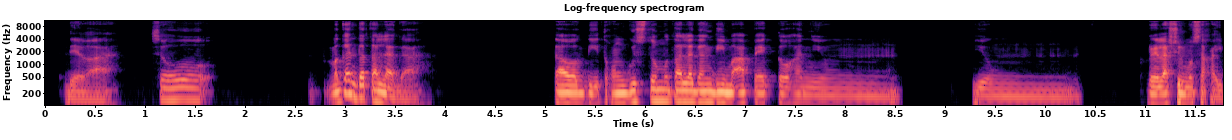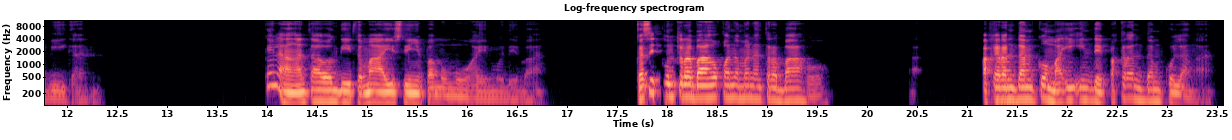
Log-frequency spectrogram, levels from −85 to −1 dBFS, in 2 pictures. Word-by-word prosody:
'Di 80 -1 -8
ba? 70 +2 -10 0.3
So, 145 - -10 1.6
maganda 165 - 0
talaga. 80 - -3 1.2
Tawag 110 -1 +3
dito, 105 +2 -7
kung 105 0 +1
gusto 120 +4 -1
mo 130 -1 -2
talagang 120 -1 +2
'di 110 0 +3
maapektuhan 105 -2 -4
yung 95 -1 -10 1.3
yung 90 -1 -9 1.5
relasyon 100 +1 +2
mo - - -5
sa - - -5
kaibigan 80 -3 -12 1.6
kailangan 110 - +3
tawag 125 +1 +3
dito, 115 -2 +1
maayos 115 +1 +3
din 105 -2 +1
yung - - -13
pamumuhay 85 -5 -6
mo, 75 -1 -12
'di 70 0 -15
ba? 75 +1 -18 0.9
Kasi 150 +9 +6
kung 175 -1 0
trabaho 165 -1 +8
ka 165 - -3
naman 160 0 -2
ng 150 - -8
trabaho, 135 -9 -2 1.6
a - - +2
pakiramdam 145 0 +4
ko 150 +4 0
maiin 140 +3 0
'di, 120 -4 +1
pakiramdam 135 -1 -4
ko 115 -3 -4
lang, 85 -7 -7
ah, - - -19
110 Hz, 115 wpm, -21 LUFS, 95-130 Hz, 1.6 s, trabaho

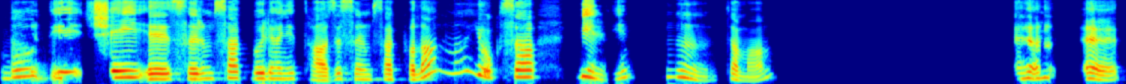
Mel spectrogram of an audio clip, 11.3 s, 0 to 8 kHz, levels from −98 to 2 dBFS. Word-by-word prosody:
Bu, 250 +6 -3
di 435 -2 -1
şey, 245 +1 +5
eee, 185 0 +5
sarımsak 200 +3 +2
böyle, 200 0 +1
hani, 195 0 -7
taze 150 +3 -3
sarımsak 175 -2 -4
falan 170 - 0
mı 395 -4 -17 0.2
yoksa 255 -3 +2 0.4
bildiğin, 235 - 0 0.3
hımm, 195 - -7
tamam. 155 - -9 2.4
Hı 195 - -9
hı. - - -2 0.4
Evet, 160 -7 0
200 Hz, 95 wpm, -20 LUFS, 175-245 Hz, 2.4 s, şey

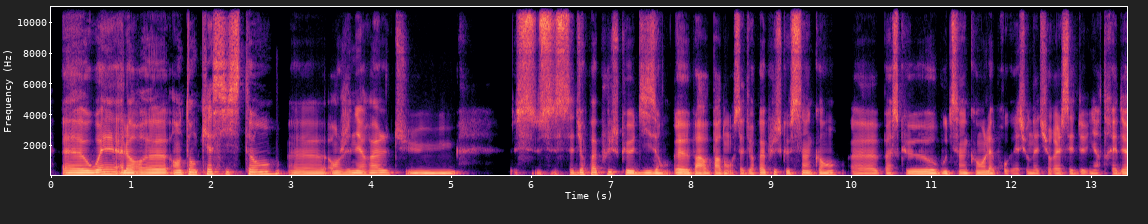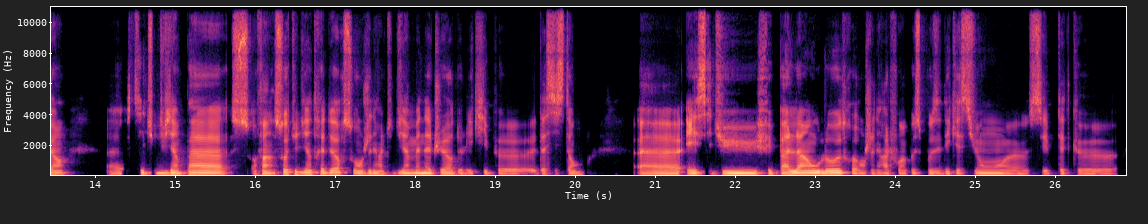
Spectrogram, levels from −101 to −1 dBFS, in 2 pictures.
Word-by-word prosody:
Heu, 120 0 +5
ouais, 130 +5 +4
alors 115 -5 +3
heu, 110 0 +4
en 120 0 +2
tant 130 +2 0
qu'assistant, 140 +3 -1
heu, 105 -1 -2
en 110 +1 -2
général, 115 +2 0
tu 105 -4 -2 0.7
ç - - 0
ç - - +2
ça 115 - +1
dure 120 +1 -2
pas 130 - -1
plus 135 +3 -7
que - - -2
10 110 -1 +2
ans, 100 -1 -3
heu, 105 -2 +3
par 100 -1 0
pardon, 100 -1 -3
ça 95 - -4
dure 100 +2 -7
pas 110 +1 -2
plus 130 +4 -7
que - - -5
5 105 0 -1
ans, 110 +3 -2 0.2
heu, 95 -1 -5
parce 100 0 -3
qu'au 105 -1 +1
bout 100 +1 -2
de 100 - -5
5 105 +1 -4
ans 105 0 0
la 105 -2 0
progression 95 +1 -9
naturelle 95 0 -5
c'est 100 -1 -3
de - - -14
devenir 95 0 -8
trader, 105 +4 -2 0.6
heu, 95 0 -8 0.2
si 110 - -2
tu 105 - -4
deviens 105 +1 +4
pas 115 0 +4
s - - +3
enfin - - 0
soit 135 - +2
tu 140 +1 -3
deviens 125 0 +2
trader, 120 0 +1
soit, 115 -2 -1
en 110 - +2
général, 105 0 -1
tu 105 -1 -15
deviens 100 0 +1
manager 105 +1 +2
de 100 - -8
l'équipe, 95 +2 -7
heu, 90 -2 -7
d'assistants, 100 +6 -3 0.7
heu, 95 0 +1
et 100 - +6
si 100 +1 0
tu 100 -1 +5
fais 100 -1 -2
pas 105 +2 +1
l'un 115 +1 +7
ou 110 -1 +7
l'autre, 115 +1 +4
heu, - - -2
en 100 - -6
général, 95 +1 -7
faut - - -12
un 95 - -5
peu 100 - -8
se 100 +1 -5
poser 100 -3 -6
des 95 - -5
questions, 100 0 -1
heu, 90 -1 -9
c'est 90 0 -5
peut-être - - -10
que 85 -1 -9
105 Hz, 195 wpm, -23 LUFS, 100-115 Hz, 0.7 s, l'un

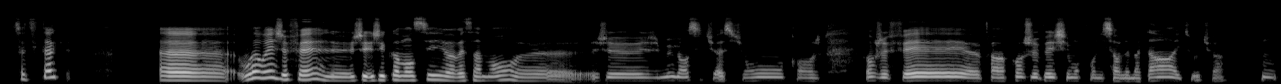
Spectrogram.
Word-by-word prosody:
Sur 235 - -7
TikTok? 315 +8 +1 1.0
Heu, 180 -3 +5
ouais, 295 - +4
ouais 305 +1 +4
je 220 -5 +3
fais, 225 +1 +3 0.3
heu, - - -1
j'ai 370 - +3
j'ai 400 0 +4
commencé, 205 - +1
heu, 185 - +2
récemment, 180 +3 -3
heu, 160 - -8 0.2
je 160 -1 -5
je 155 - -13
me 180 +2 -4
mets 175 - -3
en 165 - -4
situation 170 -4 -7
quand 155 -1 -13
j 150 - -17 0.4
quand 175 - -5
je 160 -1 -3
fais, 180 +1 +4
heu, 155 -1 -2
enfin, 155 +1 -5
quand 180 0 -5
je 170 - -2
vais 165 +1 -2
chez 160 - +1
mon 160 - -9
fournisseur 155 0 -4
le 145 - -8
matin 165 +4 -3
et 150 - -8
tout - - -14
tu - - -18
vois? - - -17 0.4
Mmh. 340 - -9
175 Hz, 185 wpm, -27 LUFS, 160-195 Hz, 1.0 s, Heu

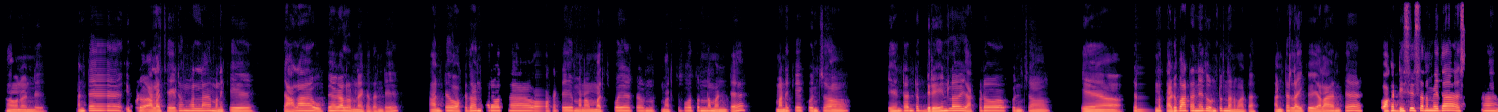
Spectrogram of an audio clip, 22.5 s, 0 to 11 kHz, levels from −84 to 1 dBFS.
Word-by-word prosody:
అవునండి. 130 -3 -1 0.6
అంటే 200 +7 0 0.5
ఇప్పుడు 155 +2 -4
అలా 150 +1 +3
చేయడం 150 +6 -1
వల్ల, 185 -1 0 0.2
మనకి 150 +1 -1 0.7
చాలా 140 +7 +1 0.3
ఉపయోగాలున్నాయి 160 -6 +1
కదండీ! 110 +2 -4 0.6
అంటే, 155 +3 -1 0.2
ఒకదాని 175 +6 -1
తర్వాత 175 0 0 0.6
ఒకటి 155 +2 -4 0.2
మనం 145 0 0
మర్చిపోయేటం 155 +4 -2 0.3
మర్చిపోతున్నామంటే, 155 0 -1 0.6
మనకి 150 +3 0 0.2
కొంచెం 150 0 0 0.9
ఏంటంటే 175 +4 0
బ్రెయిన్‌లో 170 +7 +5 0.2
ఎక్కడో 175 +5 -2 0.3
కొంచెం 150 0 -3 0.8
ఏ - - +3 0.2
ఆహ్, 130 -3 +1 0.2
చిన్న 140 +1 -3
తడుబాటనేది 185 +4 +4
ఉంటుందన్నమాట. 150 -8 0 0.4
అంటే, 140 +4 +1
లైకు 145 +1 +1
ఎలా 145 +2 +3
అంటే 155 +5 -1 0.5
ఒక 190 - +2
డిసిషన్ 200 +4 +4
మీద 195 +2 +4 0.6
ఆ! - - +2
155 Hz, 95 wpm, -23 LUFS, 145-175 Hz, 0.9 s, బ్రెయిన్‌లో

